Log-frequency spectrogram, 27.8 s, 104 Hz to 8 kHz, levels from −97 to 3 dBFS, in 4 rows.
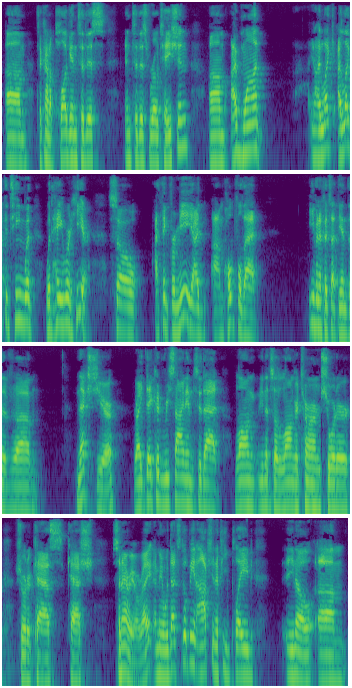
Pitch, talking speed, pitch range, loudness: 130 Hz, 170 wpm, 115-145 Hz, -18 LUFS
